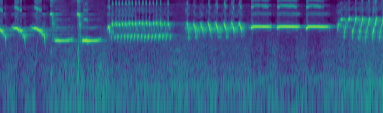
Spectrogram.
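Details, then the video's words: Master canary singing, described as calling its friends and fighting; varied phrases of clear whistled notes, a low flat whistle, buzzy rapid trills around mid-high pitch and a bright stuttering roll at the end. "O SOM DOS CANÁRIOS MESTRE CHAMANDO AMIGOS E BRIGAS"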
